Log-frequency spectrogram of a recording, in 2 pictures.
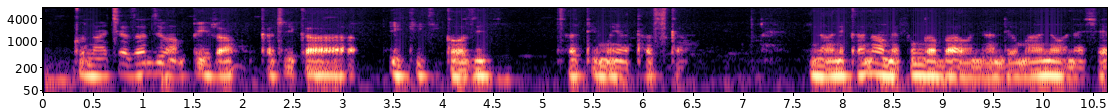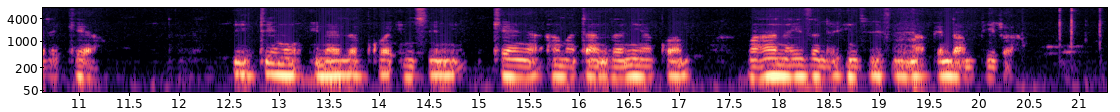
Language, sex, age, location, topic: Swahili, male, 25-35, Nakuru, government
